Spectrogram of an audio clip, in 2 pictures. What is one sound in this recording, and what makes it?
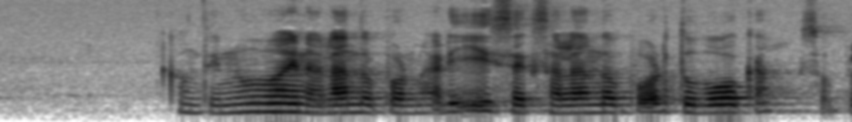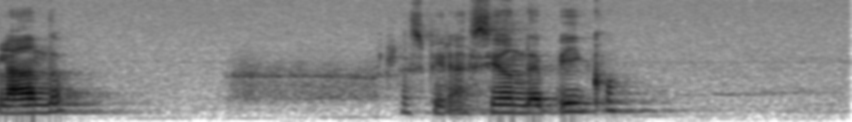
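A woman speaks calmly, giving instructions close to a microphone.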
